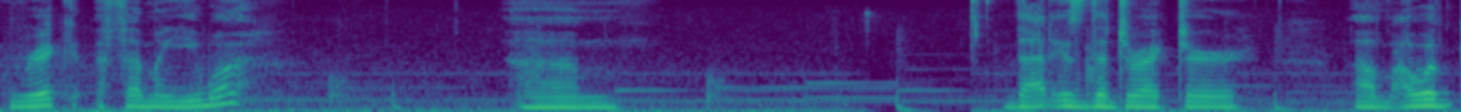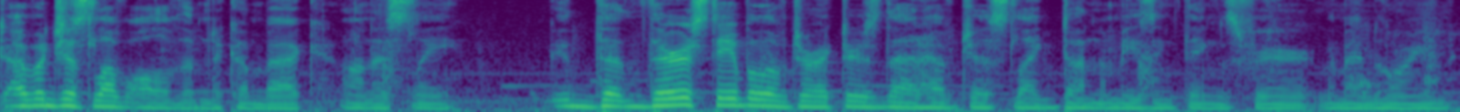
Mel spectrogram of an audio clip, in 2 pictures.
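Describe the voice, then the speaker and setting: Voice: medium pitch, normal speed, pauses often, darkish tone, soft background music. A podcast host chatting casually in a fan discussion. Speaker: podcast host reading viewer chat.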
